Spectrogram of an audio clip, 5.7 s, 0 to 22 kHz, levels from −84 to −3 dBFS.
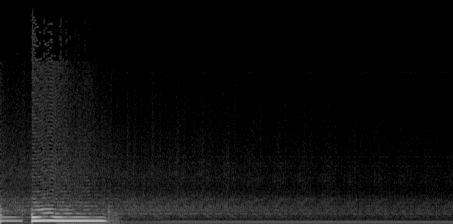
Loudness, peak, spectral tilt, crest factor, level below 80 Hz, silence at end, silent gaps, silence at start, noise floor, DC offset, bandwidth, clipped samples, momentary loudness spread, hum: -27 LUFS; -14 dBFS; -5.5 dB/octave; 18 dB; -68 dBFS; 4.2 s; none; 0 s; -56 dBFS; under 0.1%; 19 kHz; under 0.1%; 28 LU; 50 Hz at -65 dBFS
